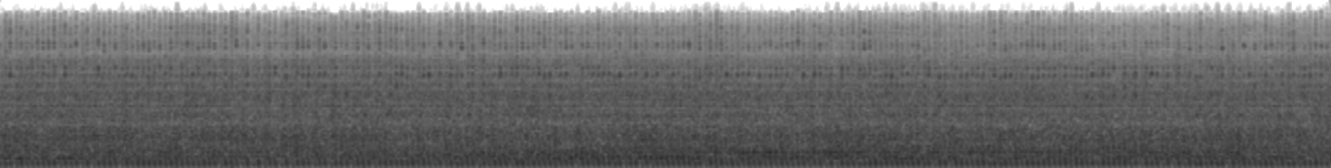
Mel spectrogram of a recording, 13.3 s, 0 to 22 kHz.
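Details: NOMA 8hp snowblower single-cylinder engine with the plugged gas line blown clear, warming up for an oil change: a steady, even chug with no surging or misfires. It runs fine.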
